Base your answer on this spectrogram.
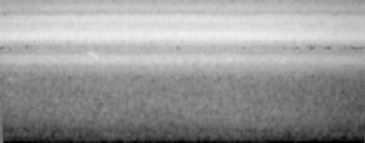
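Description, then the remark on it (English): A steady, high-pitched drone of cicadas buzzing continuously with no break, loud and shrill like a chorus of insects, with no voices present. “If you said those are cicadas, you're right.”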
